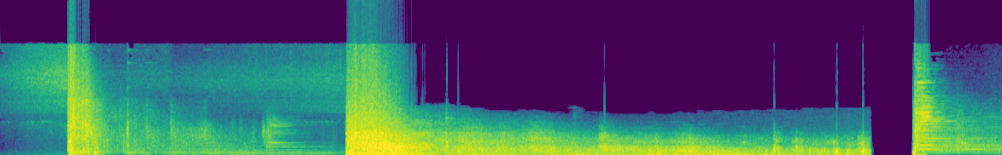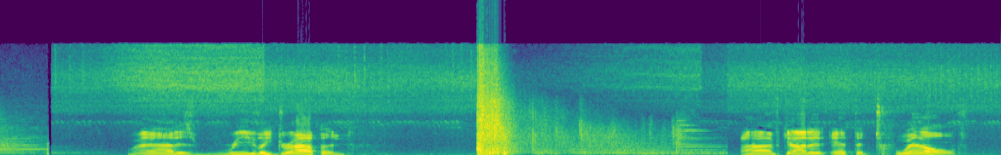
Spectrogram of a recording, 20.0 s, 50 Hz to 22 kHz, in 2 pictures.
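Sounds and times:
sharp hit with ringing tone: 2.6s - 4.0s, 9.1s - 10.7s, 16.5s - 17.3s
sharp metal clang: 2.6s - 4.0s, 9.1s - 10.6s, 16.4s - 17.3s.

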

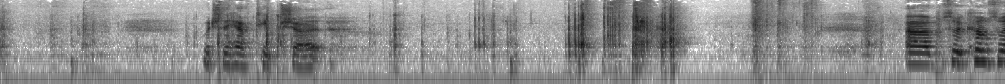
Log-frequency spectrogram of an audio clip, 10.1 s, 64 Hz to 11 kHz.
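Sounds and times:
tape being peeled and torn: 4.6s - 8.3s.

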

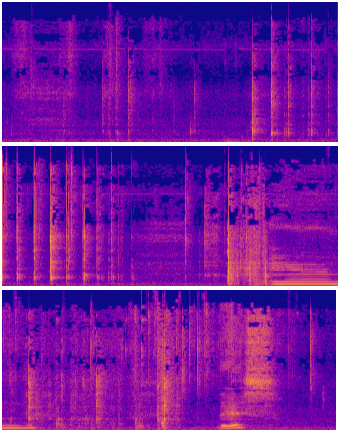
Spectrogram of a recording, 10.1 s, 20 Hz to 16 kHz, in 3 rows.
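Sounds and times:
plastic makeup containers clicking: 2.5s - 4.6s.

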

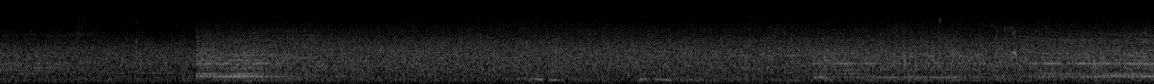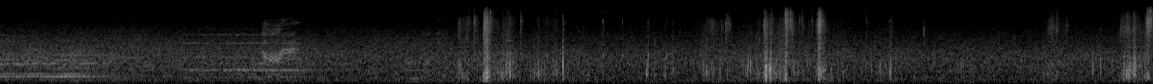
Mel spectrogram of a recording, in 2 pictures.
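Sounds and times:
even hiss: 1.9s - 23.0s.

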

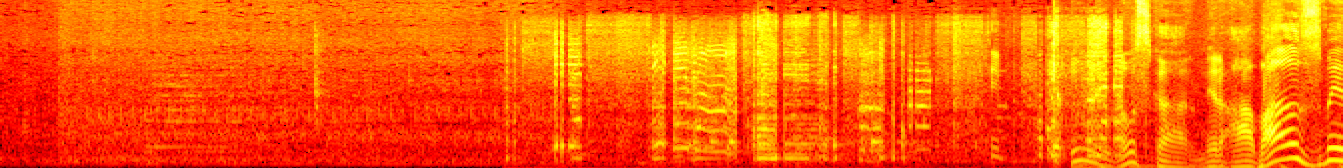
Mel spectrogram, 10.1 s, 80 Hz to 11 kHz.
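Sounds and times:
steady hiss: 3.8s - 8.4s
radio playing music loudly: 3.8s - 10.0s.

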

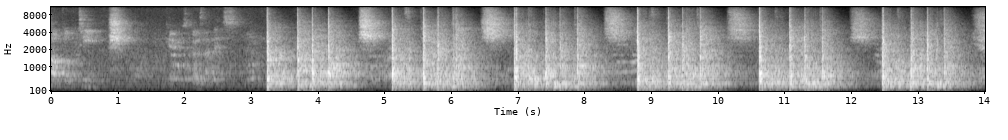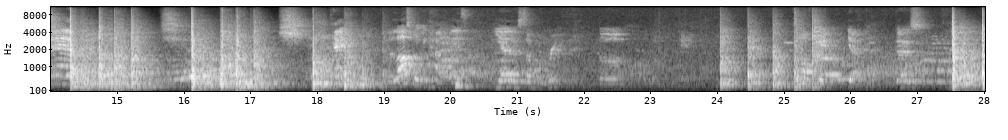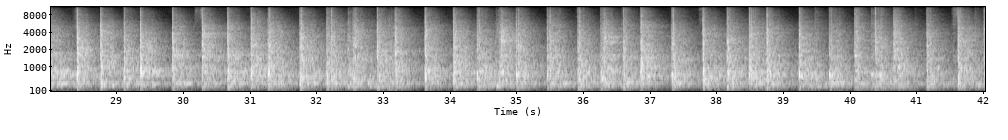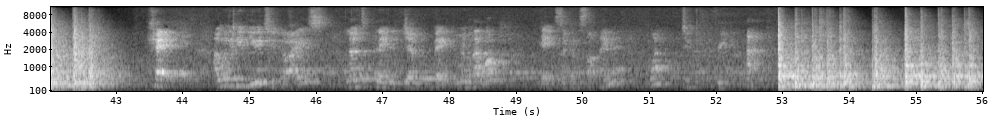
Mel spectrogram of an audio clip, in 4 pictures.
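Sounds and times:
hand drums played: 3.2s - 19.0s, 24.0s - 26.4s, 27.1s - 43.3s, 52.5s - 56.0s.

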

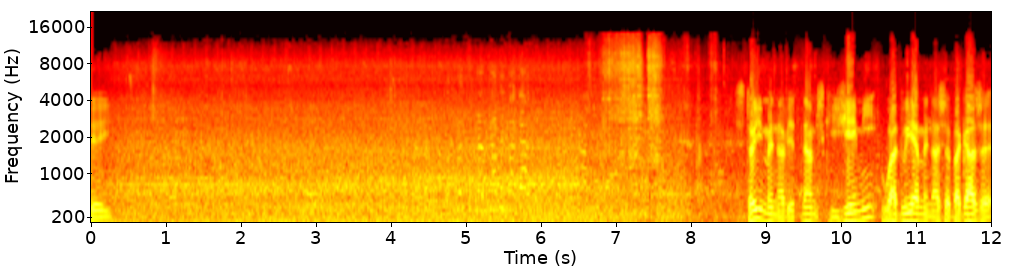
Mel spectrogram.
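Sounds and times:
traffic noise: 0.0s - 12.0s
trucks and buses passing: 0.0s - 12.0s.

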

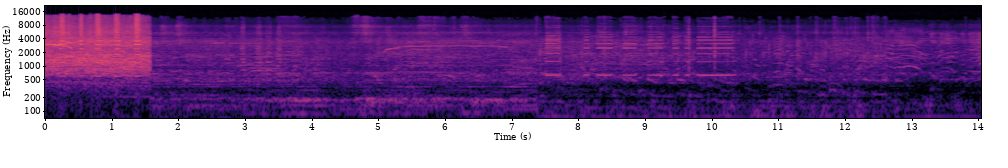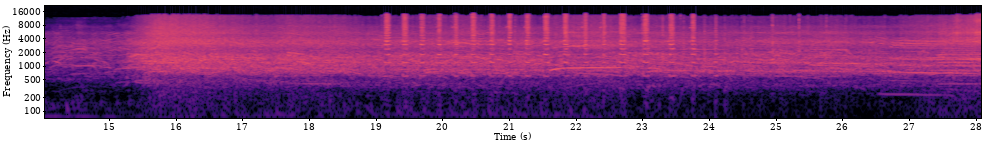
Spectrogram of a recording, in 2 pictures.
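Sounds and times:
crowd cheering and shouting: 0.0s - 1.6s, 14.0s - 28.0s
crowd chatter: 0.0s - 15.3s, 16.9s - 28.0s.

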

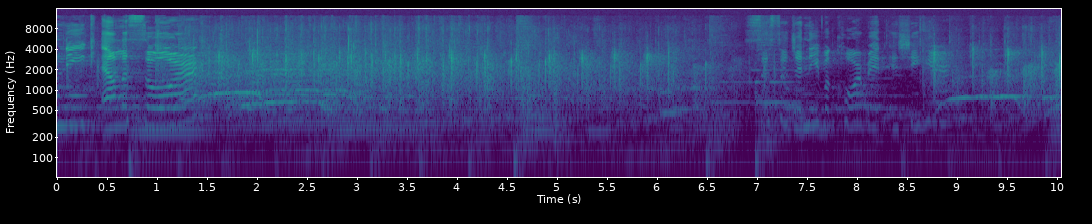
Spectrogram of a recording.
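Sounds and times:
congregation applauding: 1.2s - 7.0s, 8.6s - 10.0s.

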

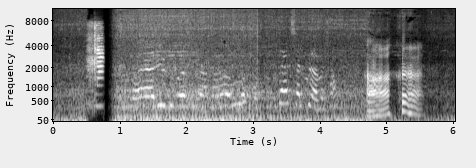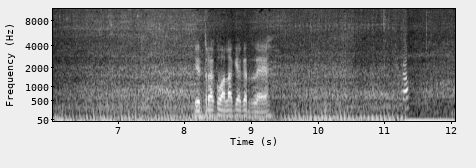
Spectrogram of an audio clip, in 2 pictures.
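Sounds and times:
motorcycle engine and wind rumble: 0.0s - 12.0s.

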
